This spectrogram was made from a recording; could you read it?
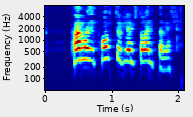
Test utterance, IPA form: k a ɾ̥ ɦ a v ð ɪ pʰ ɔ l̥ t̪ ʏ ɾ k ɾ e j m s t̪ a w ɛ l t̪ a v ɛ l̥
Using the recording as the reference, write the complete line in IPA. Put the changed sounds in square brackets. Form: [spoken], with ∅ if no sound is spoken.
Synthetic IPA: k a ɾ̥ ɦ a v ð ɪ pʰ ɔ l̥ t̪ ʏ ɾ k [l] e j m s t̪ a w ɛ l t̪ a v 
